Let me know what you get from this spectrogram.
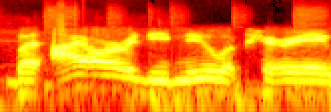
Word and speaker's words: Perrier: I think the proper pronunciation is Perrier.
